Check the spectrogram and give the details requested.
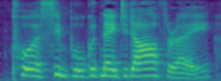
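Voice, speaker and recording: A sly sharp-tongued wife, mocking, voice a bit high. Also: female voice, unhurried. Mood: taunting. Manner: taunting, sly. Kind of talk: 1980s radio drama acting.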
